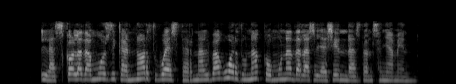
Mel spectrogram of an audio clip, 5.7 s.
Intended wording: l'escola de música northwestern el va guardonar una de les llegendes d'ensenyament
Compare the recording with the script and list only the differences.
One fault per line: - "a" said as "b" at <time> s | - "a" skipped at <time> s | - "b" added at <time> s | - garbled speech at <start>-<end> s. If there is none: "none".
- "com" added at 3.4 s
